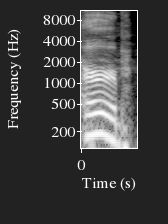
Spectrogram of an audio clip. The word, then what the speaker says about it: herb: They don't like that we take out the H, you know.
